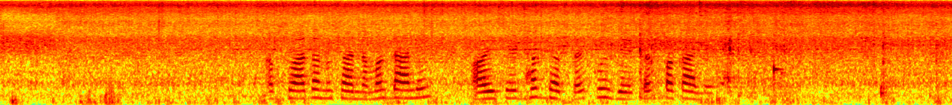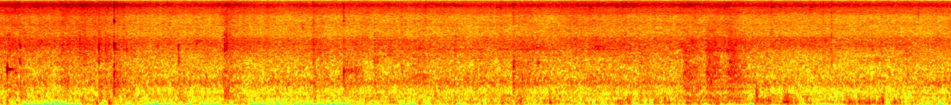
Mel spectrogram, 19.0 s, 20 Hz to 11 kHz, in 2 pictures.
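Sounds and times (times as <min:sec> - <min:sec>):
vegetables sizzling in a pan: 0:00.0 - 0:19.0
spoon scraping a pan: 0:06.2 - 0:08.0, 0:08.7 - 0:11.0, 0:12.6 - 0:13.8.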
